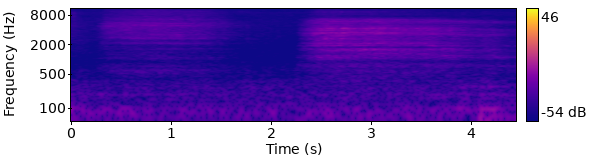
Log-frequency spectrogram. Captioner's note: breathing deeply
